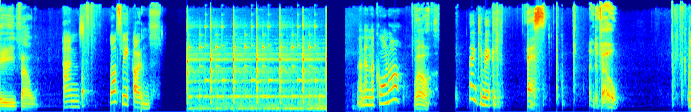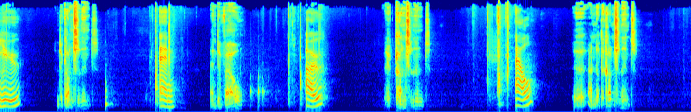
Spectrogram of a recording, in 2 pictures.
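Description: A young woman speaks short, clear words into a microphone, with pauses between them.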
